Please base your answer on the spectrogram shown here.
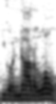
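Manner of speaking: ordinary talk, nothing marked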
